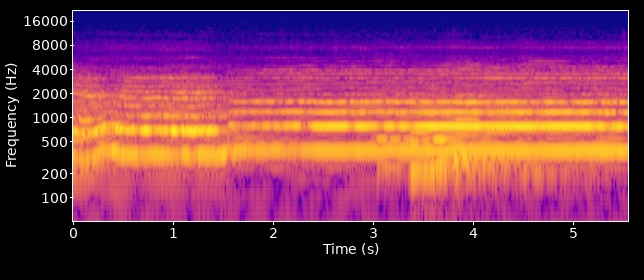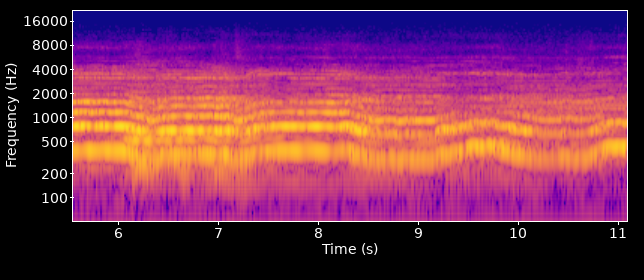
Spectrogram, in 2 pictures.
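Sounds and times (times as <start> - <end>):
woman singing classical vocal: 0.0 - 11.0.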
